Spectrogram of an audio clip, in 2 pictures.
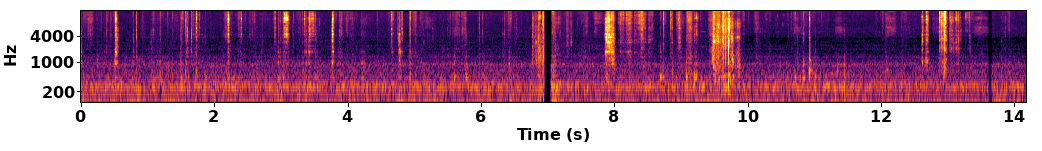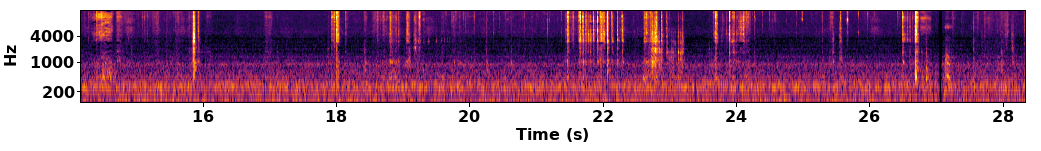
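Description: Scattered clinks, taps and scrapes of a metal belt buckle and small tools being handled and set down on a workbench, over a steady low hum.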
